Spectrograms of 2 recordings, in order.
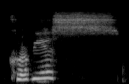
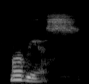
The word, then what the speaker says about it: Morbius: Corbius? No. What was it called again? Morbius.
